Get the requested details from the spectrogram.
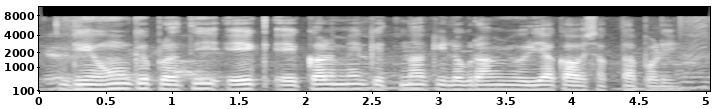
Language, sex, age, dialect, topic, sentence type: Bhojpuri, male, 18-24, Western, agriculture, question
